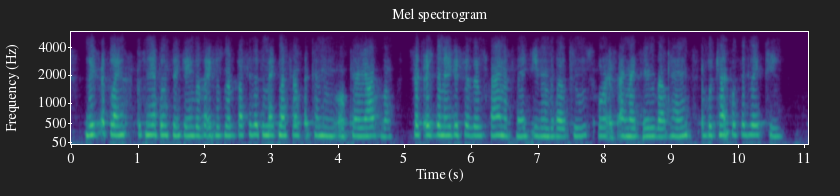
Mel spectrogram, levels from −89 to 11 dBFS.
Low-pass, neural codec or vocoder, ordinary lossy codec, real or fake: 5.4 kHz; codec, 24 kHz, 1 kbps, SNAC; Opus, 16 kbps; fake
